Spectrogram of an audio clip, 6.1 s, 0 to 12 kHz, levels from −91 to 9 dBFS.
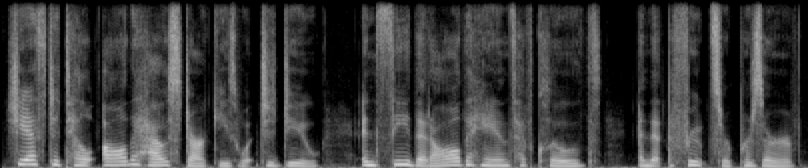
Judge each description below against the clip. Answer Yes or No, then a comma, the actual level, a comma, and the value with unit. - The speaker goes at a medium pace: No, fast, 245 wpm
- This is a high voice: Yes, high, 220 Hz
